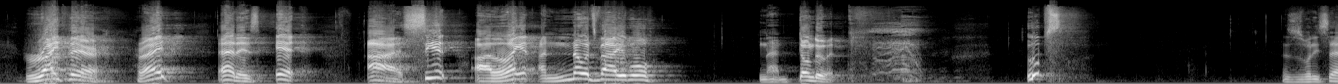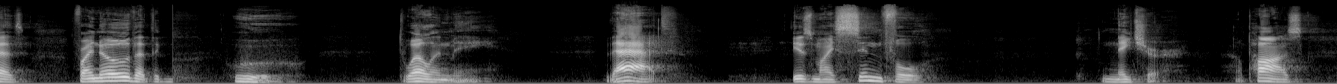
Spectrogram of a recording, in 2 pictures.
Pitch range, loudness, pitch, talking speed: 115-160 Hz, -9 LUFS, 135 Hz, 95 wpm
